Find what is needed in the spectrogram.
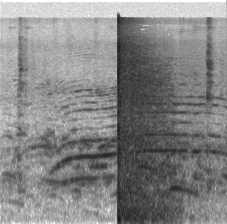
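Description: An aerial firework shell bursting with one loud, sharp bang just over a second in, fading quickly.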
